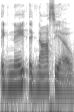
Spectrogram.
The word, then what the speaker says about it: Ignacio: It's Ignacio. He's like, Ig. Say Ig. And I go, Ig. And he goes, Nacio.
